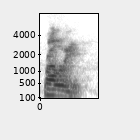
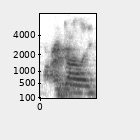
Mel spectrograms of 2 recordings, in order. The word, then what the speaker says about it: Raleigh: Raleigh. – Raleigh. You said it right. Raleigh.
